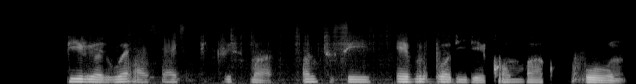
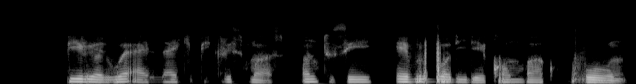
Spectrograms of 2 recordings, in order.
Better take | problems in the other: second | noise reduction (neural separator model SepFormer DNS4)

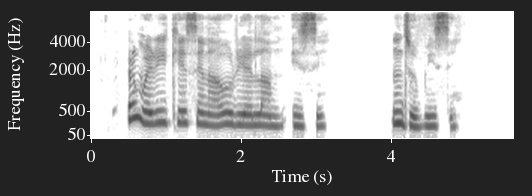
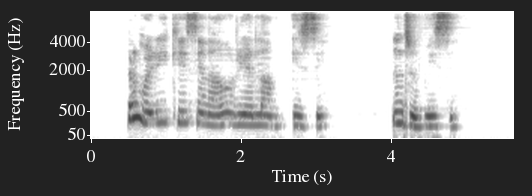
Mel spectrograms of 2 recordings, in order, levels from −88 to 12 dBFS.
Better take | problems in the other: first | noise reduction (neural mask model DeepFilterNet 3)

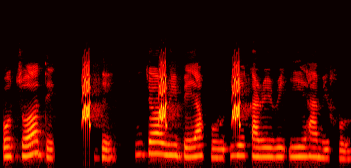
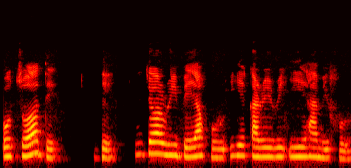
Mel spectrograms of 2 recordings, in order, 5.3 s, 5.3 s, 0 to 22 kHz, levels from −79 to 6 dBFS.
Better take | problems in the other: second | noise reduction (classical method spectral subtraction)

